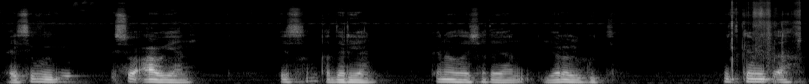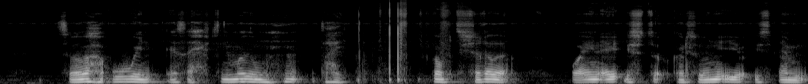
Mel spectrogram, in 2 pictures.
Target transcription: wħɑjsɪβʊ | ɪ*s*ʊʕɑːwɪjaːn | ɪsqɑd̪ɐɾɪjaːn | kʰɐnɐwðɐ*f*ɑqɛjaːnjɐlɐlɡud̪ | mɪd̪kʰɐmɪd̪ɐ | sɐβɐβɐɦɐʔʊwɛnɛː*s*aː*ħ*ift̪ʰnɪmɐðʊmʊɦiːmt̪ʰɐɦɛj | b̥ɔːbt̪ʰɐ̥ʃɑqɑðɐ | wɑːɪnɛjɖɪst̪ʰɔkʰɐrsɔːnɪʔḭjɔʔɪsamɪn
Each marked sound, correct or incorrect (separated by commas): correct, incorrect, correct, correct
